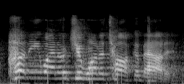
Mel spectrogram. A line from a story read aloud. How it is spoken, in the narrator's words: she yells out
